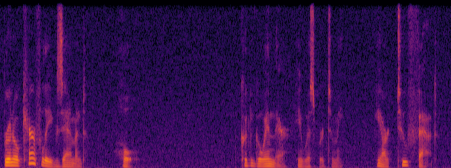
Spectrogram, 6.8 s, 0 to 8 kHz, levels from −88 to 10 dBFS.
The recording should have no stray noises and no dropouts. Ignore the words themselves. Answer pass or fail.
pass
